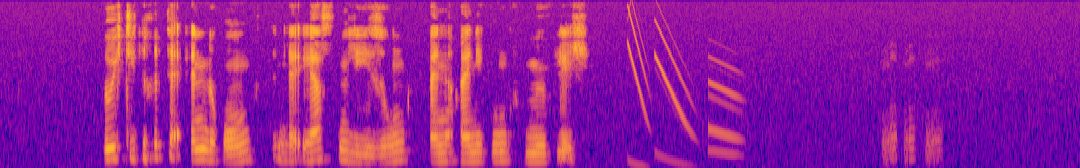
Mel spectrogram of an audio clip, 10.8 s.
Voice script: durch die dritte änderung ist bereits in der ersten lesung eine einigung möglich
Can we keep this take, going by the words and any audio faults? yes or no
no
